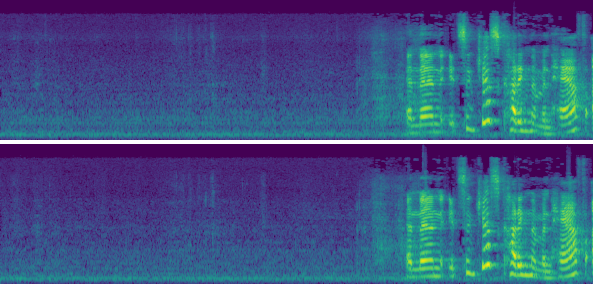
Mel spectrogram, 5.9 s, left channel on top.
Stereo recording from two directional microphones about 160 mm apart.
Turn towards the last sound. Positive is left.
turn(degrees=-40)  # may be behind; listen again after turning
